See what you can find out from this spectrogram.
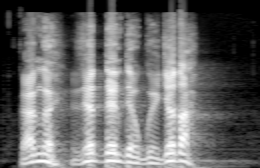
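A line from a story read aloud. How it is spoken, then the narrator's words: Shouted in terror. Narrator (Vietnamese): kinh hãi quát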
